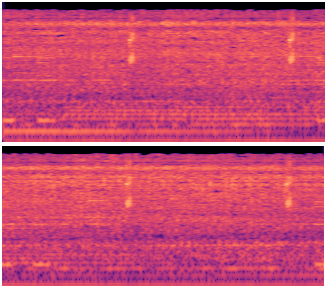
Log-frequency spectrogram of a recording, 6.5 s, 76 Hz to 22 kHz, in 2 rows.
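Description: Mahindra 40 hp tractor's diesel engine running steadily under load as it drives a rotavator through flooded paddy mud, with a short high tick about every second and a half.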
